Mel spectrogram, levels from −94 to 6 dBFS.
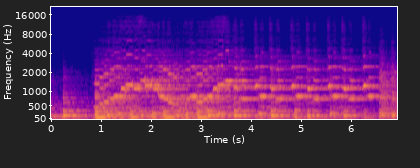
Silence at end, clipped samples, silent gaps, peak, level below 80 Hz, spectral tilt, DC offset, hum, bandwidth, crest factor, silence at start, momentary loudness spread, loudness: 0 s; under 0.1%; none; -14 dBFS; -54 dBFS; -9 dB/octave; under 0.1%; none; 6.6 kHz; 14 dB; 0 s; 6 LU; -28 LUFS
